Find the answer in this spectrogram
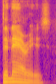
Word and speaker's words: Daenerys: How do you pronounce it? Daenerys.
